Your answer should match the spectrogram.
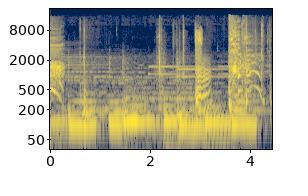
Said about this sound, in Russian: У нас уже весь дом снизу доверху ее пукишами провонял.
